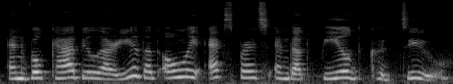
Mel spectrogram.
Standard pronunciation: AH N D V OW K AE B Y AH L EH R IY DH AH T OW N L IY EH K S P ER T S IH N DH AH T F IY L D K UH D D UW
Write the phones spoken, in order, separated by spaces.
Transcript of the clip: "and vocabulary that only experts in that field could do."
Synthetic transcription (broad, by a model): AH N V OW K AE B Y AH L EH R IY DH AH T OW N L IY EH K S P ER S IH N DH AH T F IY L D K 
